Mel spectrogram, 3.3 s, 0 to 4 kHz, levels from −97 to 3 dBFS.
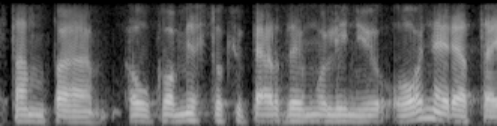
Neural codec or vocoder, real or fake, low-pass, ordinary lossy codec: vocoder, 22.05 kHz, 80 mel bands, WaveNeXt; fake; 3.6 kHz; AAC, 32 kbps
